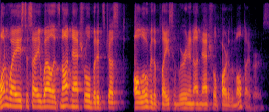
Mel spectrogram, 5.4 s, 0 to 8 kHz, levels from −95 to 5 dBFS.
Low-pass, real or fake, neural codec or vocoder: 7.2 kHz; real; none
